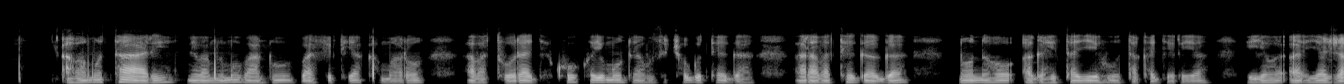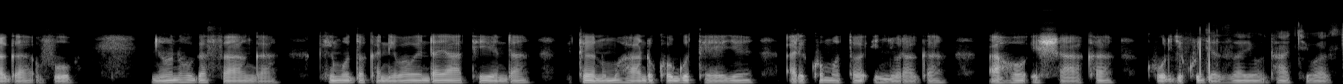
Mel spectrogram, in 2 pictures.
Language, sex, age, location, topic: Kinyarwanda, male, 25-35, Musanze, government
